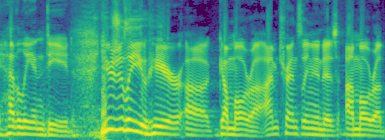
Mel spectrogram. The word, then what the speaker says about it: Gomorrah: Usually you hear Gomorrah. I'm translating it as Amorah. The first letter of the word in Hebrew is an ayin, which is pronounced with a guttural G by more traditional speakers.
